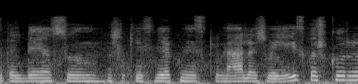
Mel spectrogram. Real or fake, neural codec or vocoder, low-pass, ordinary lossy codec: fake; codec, 44.1 kHz, 2.6 kbps, DAC; 9.9 kHz; AAC, 32 kbps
